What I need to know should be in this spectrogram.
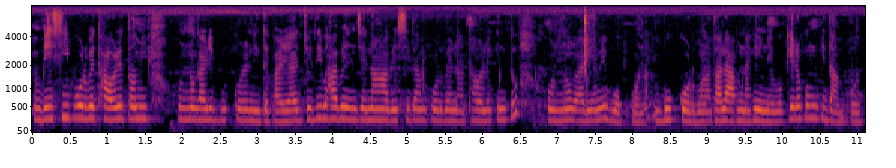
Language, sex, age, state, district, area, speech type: Bengali, female, 18-30, West Bengal, North 24 Parganas, urban, spontaneous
